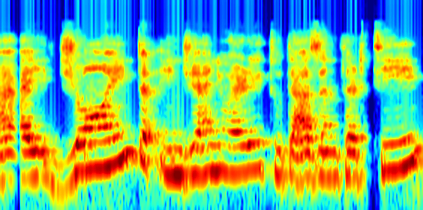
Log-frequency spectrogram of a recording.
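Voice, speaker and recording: A woman speaks very slowly with a strong Italian accent. Her pitch is fairly high. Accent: heavy Italian. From Italy. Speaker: Toastmasters club member. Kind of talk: interview.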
